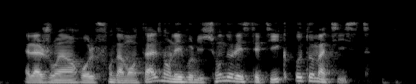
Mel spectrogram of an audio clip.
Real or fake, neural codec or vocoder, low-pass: real; none; 7.2 kHz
